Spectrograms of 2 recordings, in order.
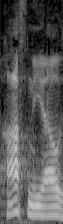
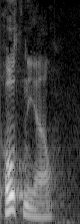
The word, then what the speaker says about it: Othniel: It's not a kametz, which is the A sound, but it's the kametz hatuf, which is an O sound. And we know that because it is a pretonic closed syllable. So I hope Pastor Rosen is watching this. I got that. It's not Othniel, it's Othniel.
